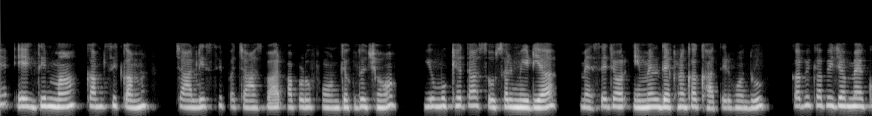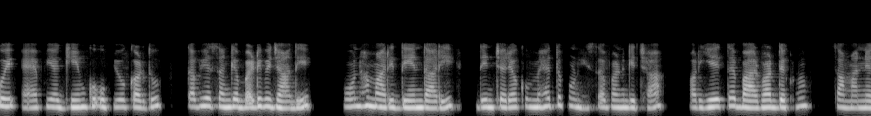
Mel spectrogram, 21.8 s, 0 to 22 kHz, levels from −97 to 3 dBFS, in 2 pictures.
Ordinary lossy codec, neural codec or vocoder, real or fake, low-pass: none; none; real; 5.4 kHz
